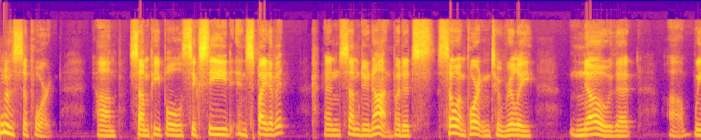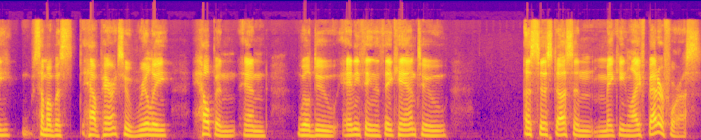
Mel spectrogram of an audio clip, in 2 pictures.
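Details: Adult speaker; typical speech.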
